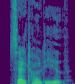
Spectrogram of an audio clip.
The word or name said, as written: saltholdighed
